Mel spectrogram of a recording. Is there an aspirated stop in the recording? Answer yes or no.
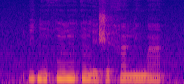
no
